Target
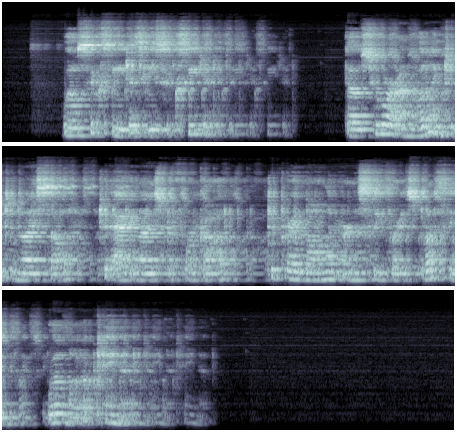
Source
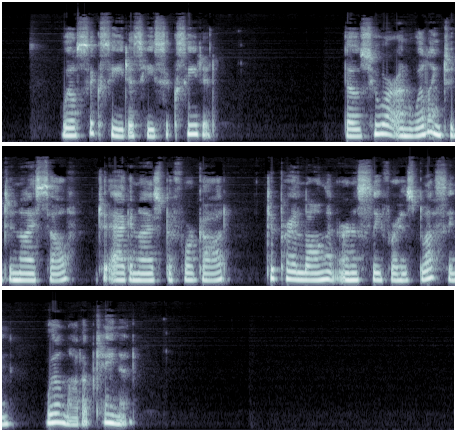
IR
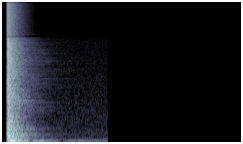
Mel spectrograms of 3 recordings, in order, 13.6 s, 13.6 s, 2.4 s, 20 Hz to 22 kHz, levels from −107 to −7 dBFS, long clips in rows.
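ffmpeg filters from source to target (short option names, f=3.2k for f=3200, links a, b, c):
-filter_complex "[0:a]highpass=1.4k,aecho=1:1:50|130|258|462.8|790.5:0.631|0.398|0.251|0.158|0.1[a];[1:a]atrim=start_sample=2205,atrim=end_sample=3528,asetrate=74970,aresample=44100[b];[a][b]afir=irnorm=-1:irlink=0,volume=-5.5dB"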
